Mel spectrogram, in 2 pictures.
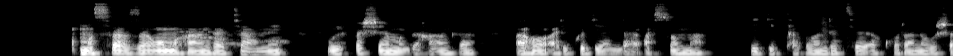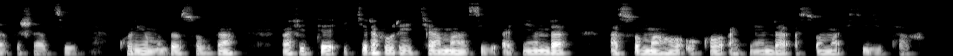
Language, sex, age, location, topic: Kinyarwanda, male, 18-24, Kigali, health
